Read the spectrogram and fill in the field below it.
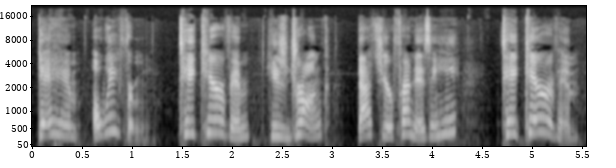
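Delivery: exasperated retold confrontation; indignant demand. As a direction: act out ordering his friend to step in. Acted angry confrontation with his friend.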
